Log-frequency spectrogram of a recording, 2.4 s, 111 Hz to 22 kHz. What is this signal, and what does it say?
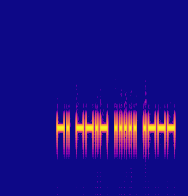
Morse code, heard as a keyed tone, about 40 wpm, 700 Hz. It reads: NQ5J
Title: USA Call Signs - 4x Character Spacing - 40wpm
